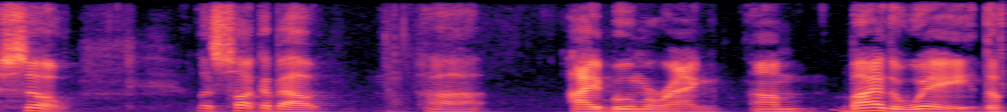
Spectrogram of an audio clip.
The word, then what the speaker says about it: iBuumerang: over both 's and I don't know how you pronounce that and I don't speak German it would be iang or something like that I Boomerang is the way it's pronounced I'm going to give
